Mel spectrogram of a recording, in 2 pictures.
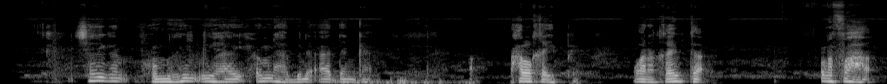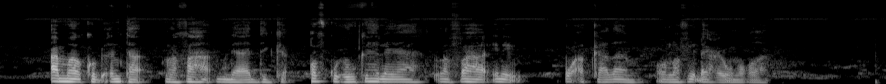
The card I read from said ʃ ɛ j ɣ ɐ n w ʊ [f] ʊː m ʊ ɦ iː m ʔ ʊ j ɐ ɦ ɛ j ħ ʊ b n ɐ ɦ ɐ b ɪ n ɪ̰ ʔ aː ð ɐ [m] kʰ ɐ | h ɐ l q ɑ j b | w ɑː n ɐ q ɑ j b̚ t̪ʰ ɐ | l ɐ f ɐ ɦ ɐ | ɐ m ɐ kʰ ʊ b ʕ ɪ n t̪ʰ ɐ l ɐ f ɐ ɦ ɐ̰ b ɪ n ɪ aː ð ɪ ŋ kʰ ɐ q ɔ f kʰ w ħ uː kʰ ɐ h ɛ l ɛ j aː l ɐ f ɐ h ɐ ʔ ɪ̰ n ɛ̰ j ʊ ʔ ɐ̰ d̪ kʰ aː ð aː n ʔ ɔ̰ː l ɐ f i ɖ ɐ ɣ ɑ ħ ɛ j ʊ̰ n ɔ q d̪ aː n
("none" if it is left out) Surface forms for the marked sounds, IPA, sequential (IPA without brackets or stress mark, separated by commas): ħ, ŋ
